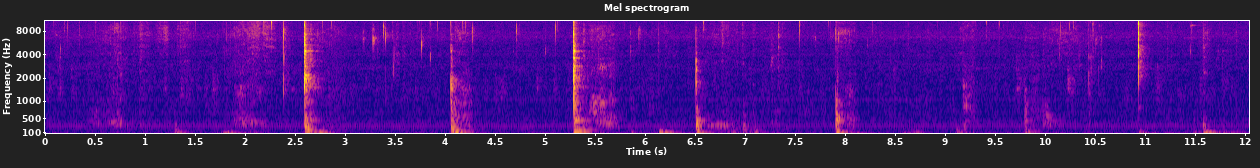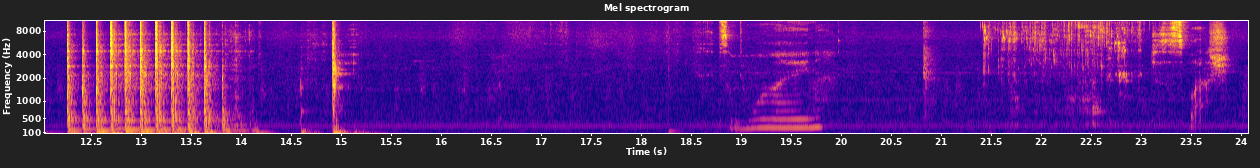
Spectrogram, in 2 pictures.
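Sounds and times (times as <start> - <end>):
steady low hum: 0.0 - 24.0
spatula stirring thick sauce: 3.5 - 7.1
spatula knocking against pan: 12.2 - 15.2.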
